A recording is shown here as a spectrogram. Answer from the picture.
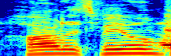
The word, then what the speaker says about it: Hallettsville: Chip has offices in Austin, uh, Schulenburg, uh, Flatonia, and Hallettsville.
